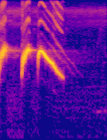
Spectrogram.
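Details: Brief morning phrase from a swallow: a high chirp, a second chirp, then a longer whistle sweeping downward, all crisp and loud against near silence.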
